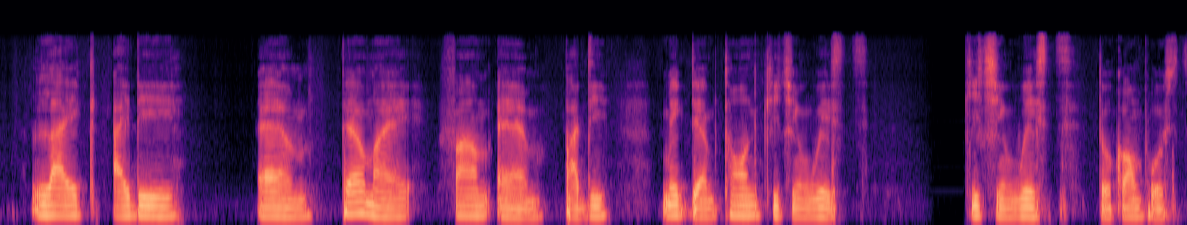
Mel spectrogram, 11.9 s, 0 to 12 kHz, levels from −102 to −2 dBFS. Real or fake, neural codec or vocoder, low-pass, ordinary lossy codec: fake; codec, 16 kHz, 4 kbps, FunCodec, trained on Chinese and English, 50 frames a second; 7.2 kHz; none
